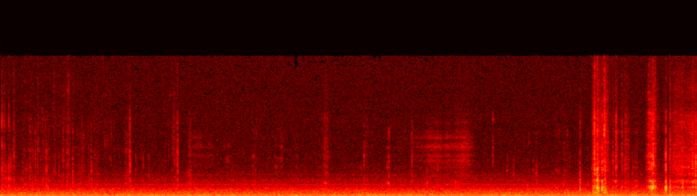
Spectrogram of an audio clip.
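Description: Steady low hum inside a parked car with its engine running, under quiet chewing. Near the end, a few sharp crackles of a paper fast-food bag being handled.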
